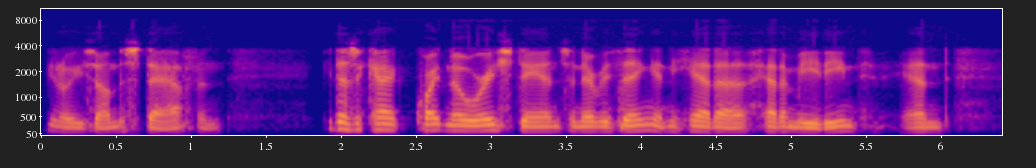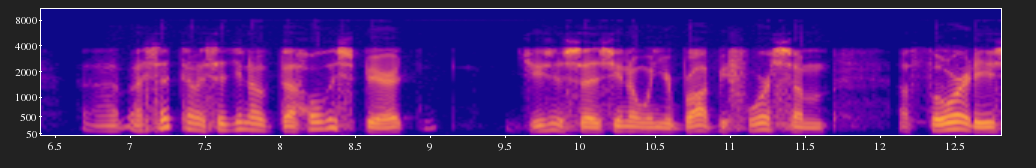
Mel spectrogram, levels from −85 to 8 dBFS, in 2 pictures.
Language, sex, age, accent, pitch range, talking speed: English, male, 50-69, American, 105-130 Hz, 215 wpm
